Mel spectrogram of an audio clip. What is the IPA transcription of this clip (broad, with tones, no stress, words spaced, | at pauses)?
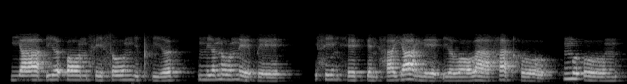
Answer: jaː˧ʔi˧ə̯ ʔɔː˧nsi˩soː˧ŋi˩ pʰi˧˥ə̯ | ni˧˥ə̯noː˧˥neː˩peː˩ | siː˥˨nheː˧˥k̚ʔe˩n ha˧jaː˥˨ ŋeː˩ ʔi˩ə̯ʋɔː˩˧ʋaː˩˧ha˥˨ kʰoː˧˩ | ŋo˥˨ʔoː˩m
